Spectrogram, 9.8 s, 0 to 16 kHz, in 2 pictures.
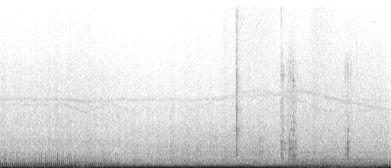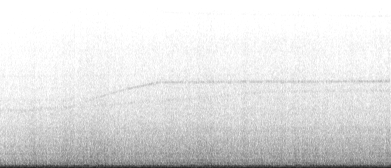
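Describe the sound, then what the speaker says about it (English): A Kenworth T680 using its Jake brake in American Truck Simulator, on a drive from Denver to Santa Fe: a loud, steady, deep engine-braking rumble runs through the whole stretch, with a few brief clicks and hisses partway through and no talking. "Well, that's quite the Jake brake."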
